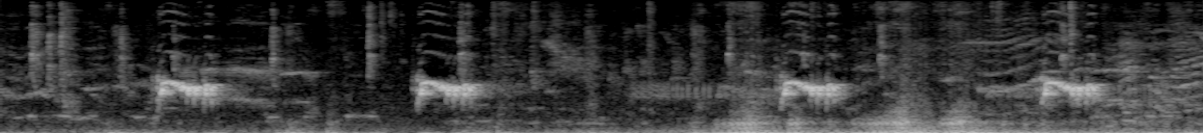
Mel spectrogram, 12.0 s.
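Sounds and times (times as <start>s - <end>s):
birds chirping: 0.0s - 12.0s
drawn-out rising bird calls: 7.2s - 9.0s.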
